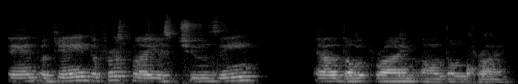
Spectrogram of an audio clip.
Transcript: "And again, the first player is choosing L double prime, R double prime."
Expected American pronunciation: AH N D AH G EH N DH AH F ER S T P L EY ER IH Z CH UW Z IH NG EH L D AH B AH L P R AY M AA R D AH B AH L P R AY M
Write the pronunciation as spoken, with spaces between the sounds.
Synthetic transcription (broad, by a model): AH N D AH G EH N DH AH F ER S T P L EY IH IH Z CH UW Z IH NG EH L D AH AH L P R AY M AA L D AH AH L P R AY M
